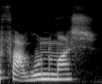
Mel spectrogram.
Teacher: ফাল্গুন মাস কে বলে ফাগুন মাস ল টা কোথায় চলে গেল ভ্যানিশ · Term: মধ্য ব্যঞ্জন লোপ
